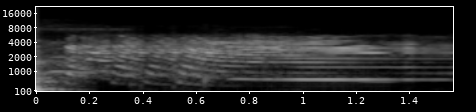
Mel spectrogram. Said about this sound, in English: And I also got this new buzzer and I kind of want to, oh, it's off. Hold on.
